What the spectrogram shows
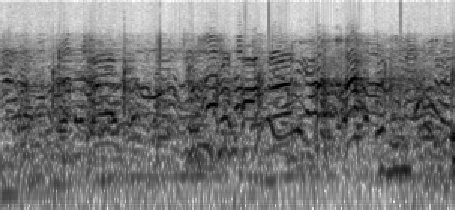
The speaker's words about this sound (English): it's my old master, bless his heart, old Fezziwig my master alive again and hosted one of his Christmas parties. Listen to him.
